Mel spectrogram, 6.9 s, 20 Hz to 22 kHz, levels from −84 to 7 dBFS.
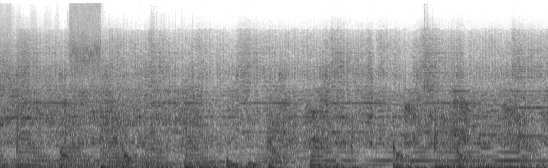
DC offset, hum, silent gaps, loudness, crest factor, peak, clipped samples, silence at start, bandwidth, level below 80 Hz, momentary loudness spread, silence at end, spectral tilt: under 0.1%; none; none; -15 LUFS; 14 dB; 0 dBFS; under 0.1%; 0 s; 19.5 kHz; -20 dBFS; 4 LU; 0 s; -4.5 dB/octave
